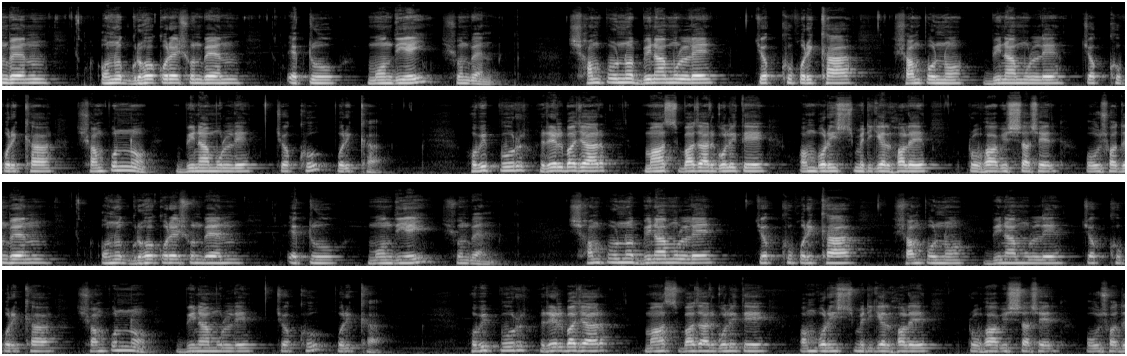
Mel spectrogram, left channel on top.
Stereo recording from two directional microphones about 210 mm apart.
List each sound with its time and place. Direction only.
0.0 s speech: 55° left (ahead or behind)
